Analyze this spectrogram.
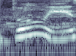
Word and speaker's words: buoy: If it's buoy, spell it buoy. Don't trick me. It's B-U-O-Y. Boo... Buoy. Boy. Boy buoy. You know, I've just never heard it say boy before like that.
